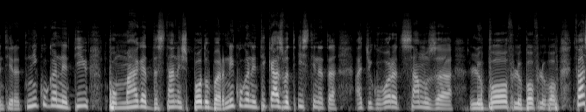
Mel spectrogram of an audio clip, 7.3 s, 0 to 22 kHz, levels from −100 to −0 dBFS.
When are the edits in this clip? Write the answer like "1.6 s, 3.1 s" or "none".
6.4 s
